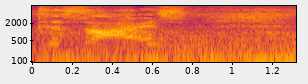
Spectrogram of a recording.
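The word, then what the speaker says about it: Khazars: Kazar and if you something to write with that's spelled k-h-a z-a-r-s casares and ashtonazim ashkenaz a s h e k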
